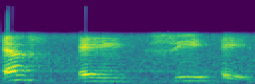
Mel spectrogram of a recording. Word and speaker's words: Fach: So the word that you need to take away today is F-A-C-H. It's a German word, which is pronounced Fach.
